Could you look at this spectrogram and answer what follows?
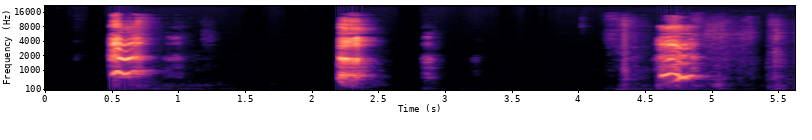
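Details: Three sharp, voiced hiccups a couple of seconds apart from a streamer during a live stream, each a sudden catch of breath with a short squeak; ordinary hiccups.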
